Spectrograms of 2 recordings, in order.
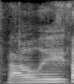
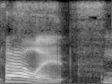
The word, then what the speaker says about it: phthalates: The phthalate, there's a T in there as well. – Yeah. Phthalates? – Phthalates. – Phthalates. – Yes.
